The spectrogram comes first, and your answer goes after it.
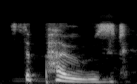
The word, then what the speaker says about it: supposed: And supposed. It's got what we call a silent E.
